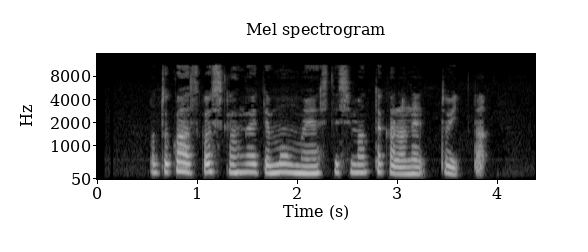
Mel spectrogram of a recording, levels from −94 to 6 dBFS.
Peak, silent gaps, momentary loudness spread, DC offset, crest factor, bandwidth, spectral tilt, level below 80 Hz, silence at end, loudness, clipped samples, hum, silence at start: -12 dBFS; none; 10 LU; under 0.1%; 18 dB; 11.5 kHz; -5.5 dB/octave; -82 dBFS; 0.5 s; -30 LUFS; under 0.1%; none; 0.55 s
